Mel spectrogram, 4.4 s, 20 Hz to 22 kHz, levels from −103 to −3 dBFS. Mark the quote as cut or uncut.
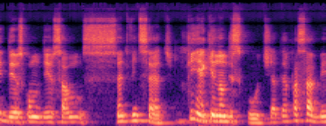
cut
